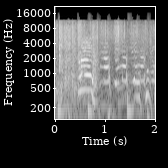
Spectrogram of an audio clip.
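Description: Raised human voices calling out in short, high-pitched, excited exclamations.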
